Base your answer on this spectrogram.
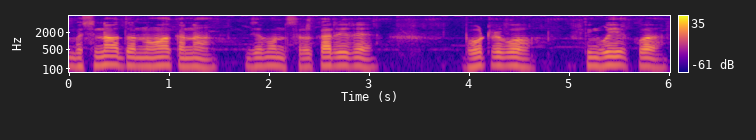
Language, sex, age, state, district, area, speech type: Santali, male, 45-60, Jharkhand, Bokaro, rural, spontaneous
